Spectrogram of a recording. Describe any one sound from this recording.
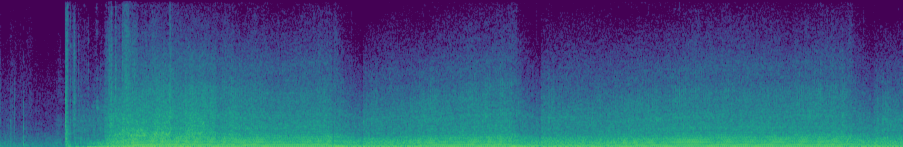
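A car engine revs hard and roars as the car speeds away.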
